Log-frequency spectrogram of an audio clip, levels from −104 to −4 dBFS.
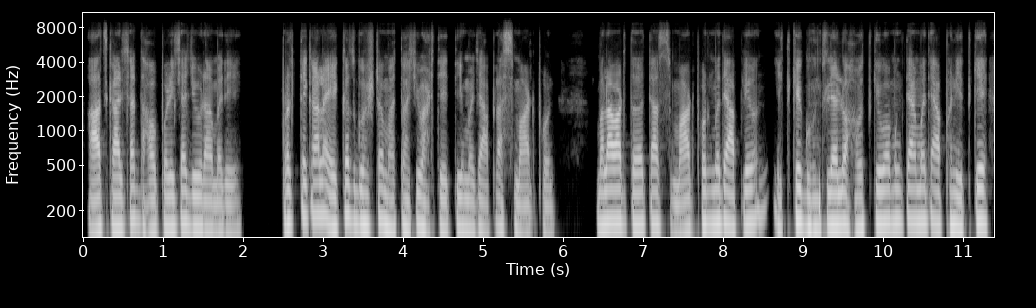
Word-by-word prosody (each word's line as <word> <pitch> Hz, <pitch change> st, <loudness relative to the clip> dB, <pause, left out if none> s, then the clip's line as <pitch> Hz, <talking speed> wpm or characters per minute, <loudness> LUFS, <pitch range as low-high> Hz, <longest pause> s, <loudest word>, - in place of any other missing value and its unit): आजकालच्या 130 Hz, +4 st, +2 dB
धावपळीच्या 130 Hz, +3 st, 0 dB
जीवनामध्ये, 120 Hz, -4 st, -1 dB, 0.6 s
प्रत्येकाला 175 Hz, +4 st, +1 dB
एकच 145 Hz, +5 st, +1 dB
गोष्ट 145 Hz, 0 st, 0 dB
महत्त्वाची 125 Hz, -2 st, -1 dB
वाटते 120 Hz, 0 st, -1 dB
ती 130 Hz, -, 0 dB
म्हणजे 125 Hz, -1 st, -1 dB
आपला 120 Hz, +3 st, -3 dB
स्मार्टफोन. 110 Hz, -1 st, -4 dB, 0.6 s
मला 150 Hz, +2 st, +5 dB
वाटतं 140 Hz, -2 st, +3 dB
त्या 145 Hz, -, +2 dB
स्मार्टफोनमध्ये 145 Hz, +4 st, 0 dB
आपले 140 Hz, +2 st, +1 dB, 0.4 s
इतके, 130 Hz, +5 st, +1 dB
गुंतलेलो 140 Hz, +1 st, +2 dB
आहोत 130 Hz, -1 st, 0 dB
किंवा 150 Hz, 0 st, +3 dB
मग 155 Hz, +1 st, -1 dB
त्यामध्ये 155 Hz, 0 st, +1 dB
आपण 145 Hz, 0 st, 0 dB
इतके 155 Hz, +4 st, +1 dB
135 Hz, 130 wpm, -27 LUFS, 125-150 Hz, 0.6 s, मला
